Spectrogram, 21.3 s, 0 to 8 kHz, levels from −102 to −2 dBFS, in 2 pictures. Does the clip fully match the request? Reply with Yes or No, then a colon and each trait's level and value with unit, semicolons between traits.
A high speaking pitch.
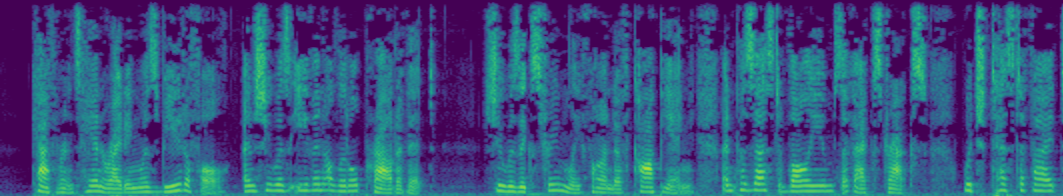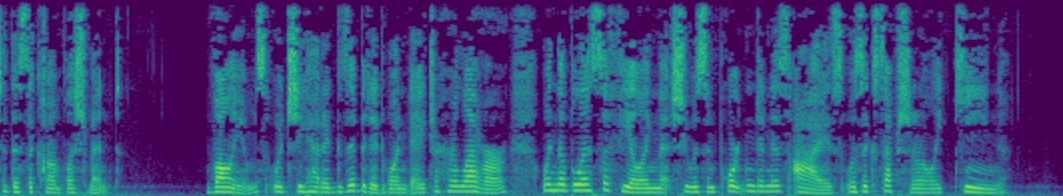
Yes: high, 195 Hz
